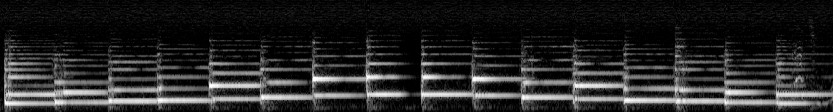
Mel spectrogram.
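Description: Piano practice scale: single notes at an even pace of about two a second, climbing one octave from around middle C and stepping back down to where it began.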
